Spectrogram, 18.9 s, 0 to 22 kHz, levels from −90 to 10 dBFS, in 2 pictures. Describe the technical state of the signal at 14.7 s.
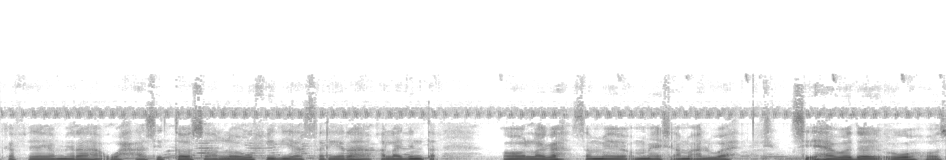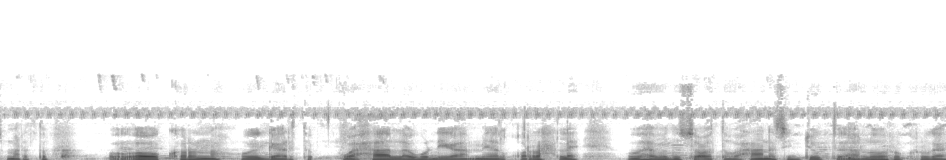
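At 14.7 s the speech carries MP3 compression artefacts, present across the whole clip rather than at that moment alone. Nothing sounds above 11.8 kHz, and the upper range has a watery, swirling quality as weak frequency lines switch on and off between frames, with metallic chirps on s sounds. The likely cause is an encoder starved of bits, which fits a low bitrate near 48 kbps. A plain low-pass filter would dull the top without that shimmering instability.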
